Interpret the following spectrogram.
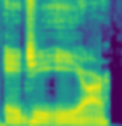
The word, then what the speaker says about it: Ager: I think it's pronounced Egger or Auger. It's Ager.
